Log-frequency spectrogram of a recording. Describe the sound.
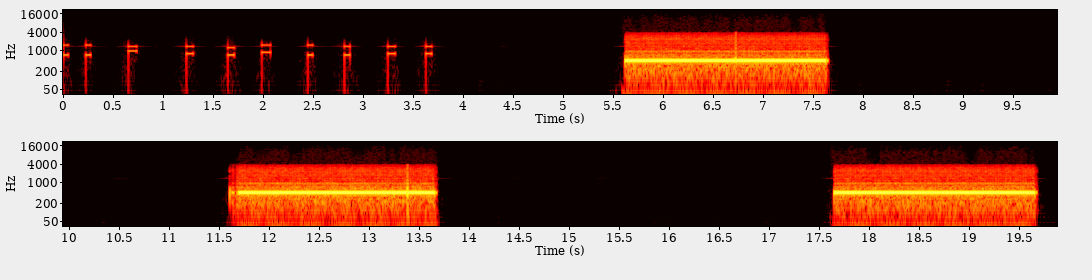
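Telephone keypad tones dialing a call-in message line: a quick run of short, evenly spaced beeps, then three long, loud, steady ringing tones separated by silent gaps.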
